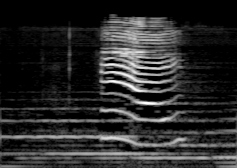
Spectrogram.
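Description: A small white kitten meows once: a drawn-out, high, wavering mew that bends downward at its end, over steady sustained tones in the background.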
